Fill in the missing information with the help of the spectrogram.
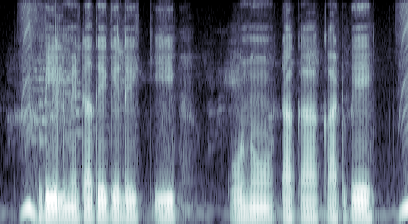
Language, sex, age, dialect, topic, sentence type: Bengali, male, 18-24, Jharkhandi, banking, question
